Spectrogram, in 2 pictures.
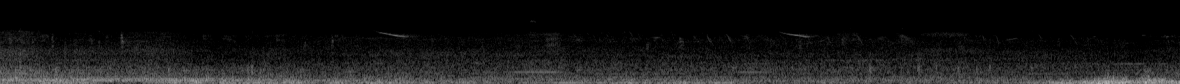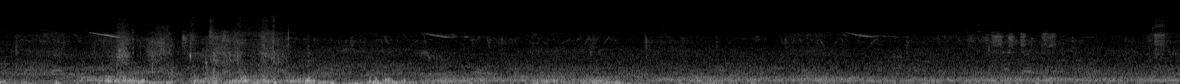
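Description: A bird's short, falling high call repeats about every four seconds, over a low rumble of wind on the microphone that swells in gusts around the middle, with a few small clicks of rod and reel handling.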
